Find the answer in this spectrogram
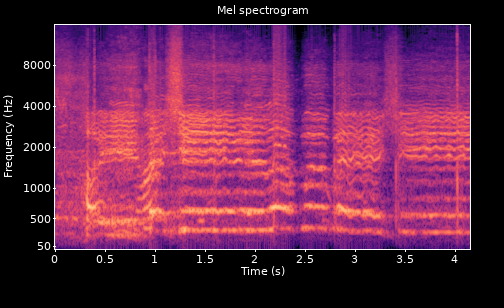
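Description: Men's voices chanting a noha, a Shia Muharram lament: a lead voice over a microphone with mourners singing along in long, held notes. There is a brief drop in the singing a little past halfway.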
